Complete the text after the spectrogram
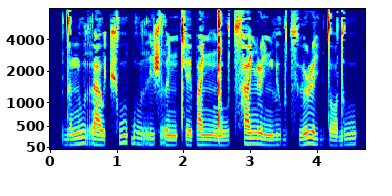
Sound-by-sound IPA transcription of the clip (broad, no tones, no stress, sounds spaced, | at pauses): d ə n u r a ʊ̯ t͡ʃʰ u ɓ u r i ʃ r ə ɲ cʰ e p a ɲ ŋ͡ǃ u t͡sʰ a ɲ ɭ i ɲ lʲ u ɡ t͡sʰ ʉ ɭ i ɡ t ɔ d u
